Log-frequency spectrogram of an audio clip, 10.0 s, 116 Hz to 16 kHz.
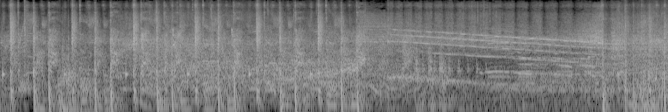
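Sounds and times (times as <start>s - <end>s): falling whistle-like sweep: 2.2s - 9.4s.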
